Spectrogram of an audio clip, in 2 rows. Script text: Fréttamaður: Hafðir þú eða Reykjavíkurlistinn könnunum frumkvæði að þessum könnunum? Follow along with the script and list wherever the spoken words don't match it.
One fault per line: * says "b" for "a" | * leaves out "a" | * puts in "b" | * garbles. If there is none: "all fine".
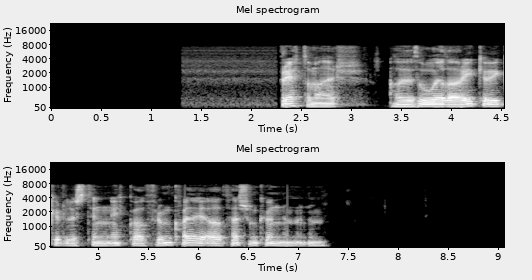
* says "eitthvað" for "könnunum"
